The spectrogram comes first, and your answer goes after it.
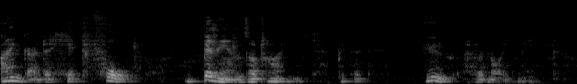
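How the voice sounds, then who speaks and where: A man whispering, somewhat breathy, with audible room echo. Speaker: vlogger. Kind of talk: casual vlog rant. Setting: at home on balcony.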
